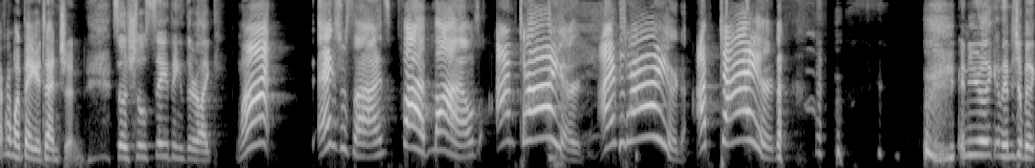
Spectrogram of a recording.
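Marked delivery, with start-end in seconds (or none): 2.4-7.8 very high-pitched, slow, goofy funny voice. Imitating a woman telling her stand-up jokes, imitating her weird funny voice. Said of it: "she'll tell jokes in her weird funny voice".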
